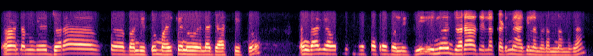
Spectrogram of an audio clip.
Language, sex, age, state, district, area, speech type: Kannada, female, 30-45, Karnataka, Koppal, rural, conversation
